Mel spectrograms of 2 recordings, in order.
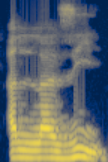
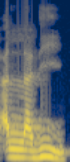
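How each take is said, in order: First: The middle consonant is a z sound. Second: The middle consonant is a d sound. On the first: "mengubah za menjadi zai" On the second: "merubah za menjadi da"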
